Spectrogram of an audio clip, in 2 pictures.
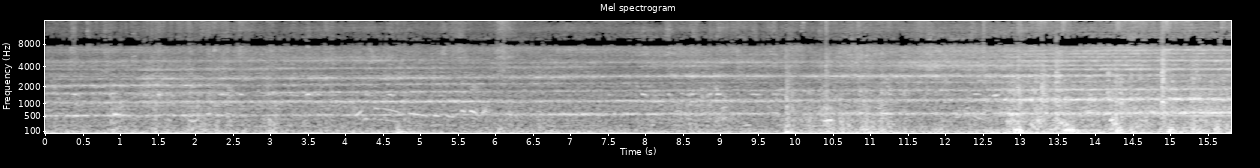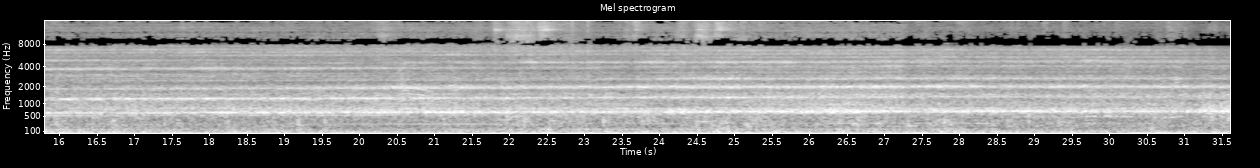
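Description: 209 series 500-subseries electric commuter train heard from inside the car while running: a steady rumble of wheels on rail under the whine of the traction motors. The whine rises slowly in pitch from a little before halfway, as the train picks up speed, and a few heavier knocks come near the middle.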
